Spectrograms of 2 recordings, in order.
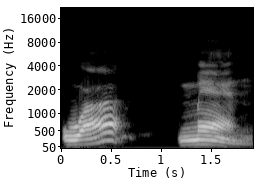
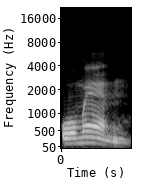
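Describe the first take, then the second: First: The word begins with a 'wah' sound. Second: The word begins with a plain 'oh' sound. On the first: The speaker calls it right. "এটারে বলবে ওয়াম্যান" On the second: The speaker calls it wrong. "ওম্যান বলবে না"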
